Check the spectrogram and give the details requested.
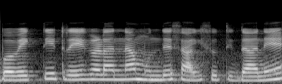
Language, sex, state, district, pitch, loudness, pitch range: Kannada, female, Karnataka, Bangalore, 215 Hz, -14 LUFS, 200-230 Hz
